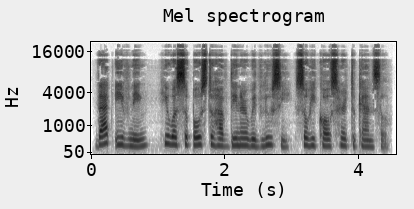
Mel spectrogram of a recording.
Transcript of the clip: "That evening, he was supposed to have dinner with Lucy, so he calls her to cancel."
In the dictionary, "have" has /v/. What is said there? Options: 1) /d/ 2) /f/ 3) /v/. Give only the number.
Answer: 3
